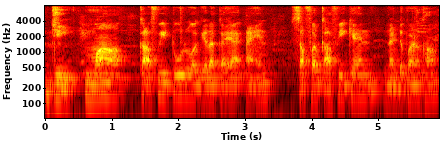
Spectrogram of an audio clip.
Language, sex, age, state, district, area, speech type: Sindhi, male, 30-45, Gujarat, Surat, urban, spontaneous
